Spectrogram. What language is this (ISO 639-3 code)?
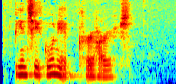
gle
